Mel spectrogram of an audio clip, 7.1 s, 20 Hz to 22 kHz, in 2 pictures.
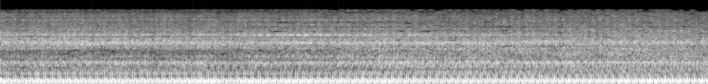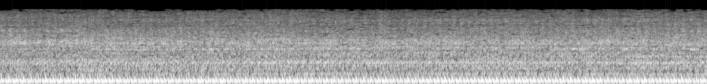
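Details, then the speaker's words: Amazon 186FA single-cylinder diesel engine running on waste vegetable oil filtered to half a micron: steady even idle beat with no misses or knocks, runs cleanly on this fuel; throttle response okay, judged a success. "oh throttle response is okay all right that's pretty cool oh that one is I call that a success too"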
